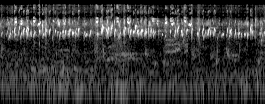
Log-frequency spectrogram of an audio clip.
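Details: Singing European goldfinch on a track for motivating captive goldfinches: bright, rapid, bell-like chirps and twitters rolling continuously, loud and clear throughout.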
